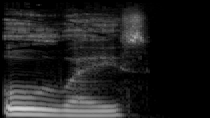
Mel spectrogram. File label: "always", English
